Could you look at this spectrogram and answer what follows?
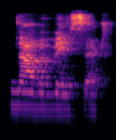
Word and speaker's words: Navavasic: escrow back to this Amanda Navavasic. That's how her name is pronounced.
